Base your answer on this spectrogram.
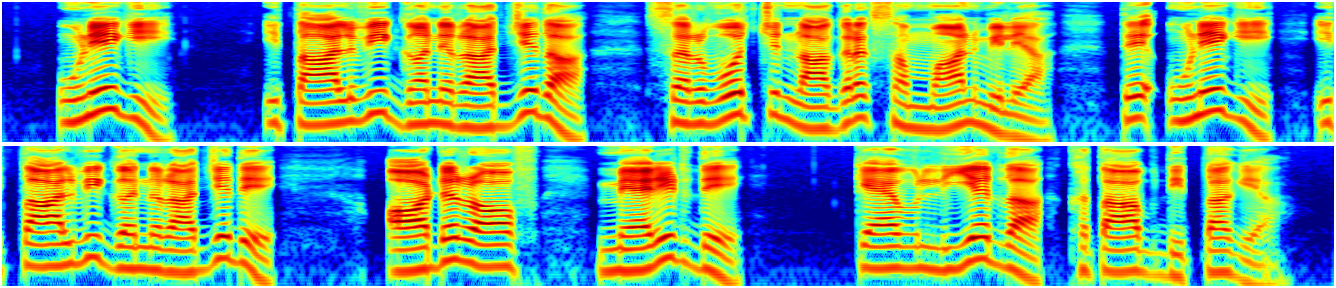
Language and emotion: Dogri, neutral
